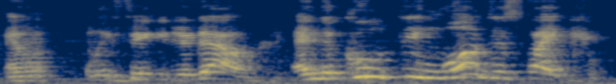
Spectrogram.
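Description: A man's voice: high voice, moderate pace, distant mic, soft background music. Slangy man on a roomy video call. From New Mexico. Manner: slangy, animated, swears freely. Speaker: guest actor. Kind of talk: casual video call interview. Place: home studio room.

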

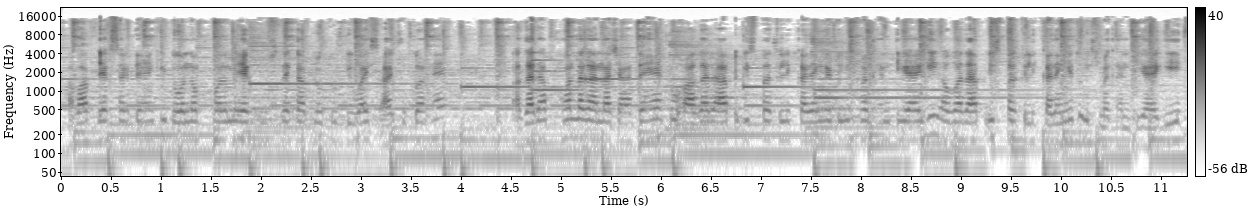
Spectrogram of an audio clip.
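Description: A man's voice: a little high, flat delivery, moderate pace. A man giving a step-by-step tutorial voice-over. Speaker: tutorial presenter. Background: loud music.

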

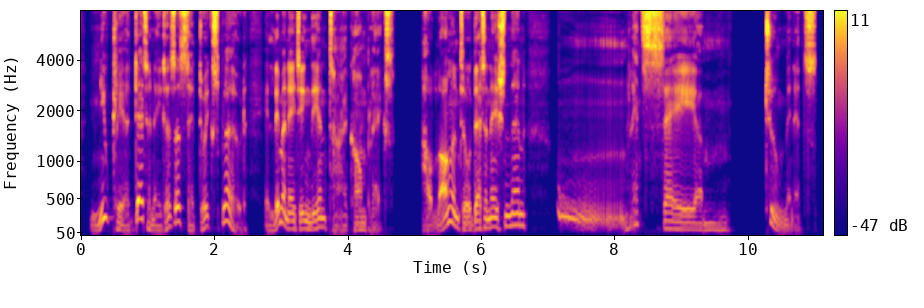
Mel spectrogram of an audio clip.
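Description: An actor playing a smug, sadistic, all-knowing storyteller in a video game, speaking with theatrical, mock-courteous condescension. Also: male voice, on the low side, husky, heavily acted. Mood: condescending. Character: smug, sadistic, omniscient male storyteller, politely mocking. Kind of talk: theatrical scripted game narration.

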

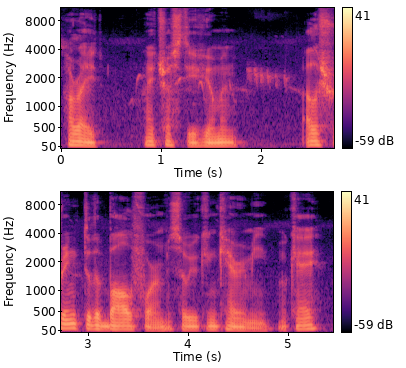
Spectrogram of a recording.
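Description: A man's voice: a bass voice, normal speed. A man voicing a nervous slime boy. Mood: hopeful. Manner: soft, hesitant, chatty. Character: nervous gentle male slime monster, young. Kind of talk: audio roleplay, ASMR.

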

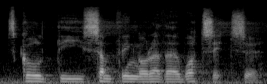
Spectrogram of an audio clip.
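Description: A man acting a cheeky young male convict in a radio play, ingratiating and slangy, with false humility. The voice rings in a long hall reverb, with a faint rumbling noise behind it. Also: fairly even intonation, brisk, a bit bright, lightly acted. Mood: eager, probing. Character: sly young male prisoner feigning piety, cheeky and ingratiating.

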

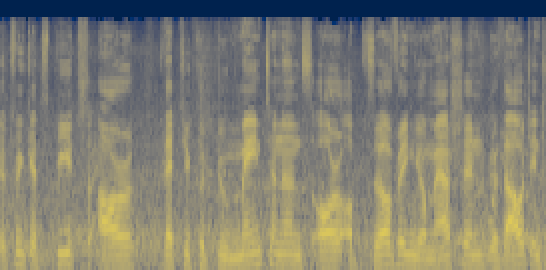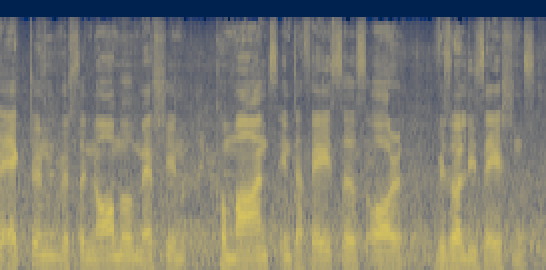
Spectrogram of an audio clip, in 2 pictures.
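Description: A man in his thirties explaining a product in an interview at a busy exhibition hall, with some fillers. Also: mid-range voice. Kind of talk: trade show interview. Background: hall noise.

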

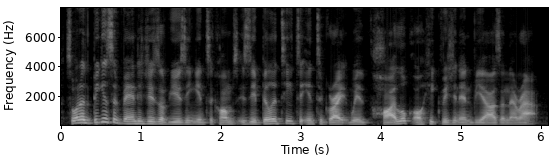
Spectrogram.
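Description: A man in his forties with a fairly low voice presents a scripted product explainer. He speaks informally and instructively, as a presenter for a tech business would in an online video. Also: animated, fast. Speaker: presenter for a networking and security business. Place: indoor studio room at a desk.

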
